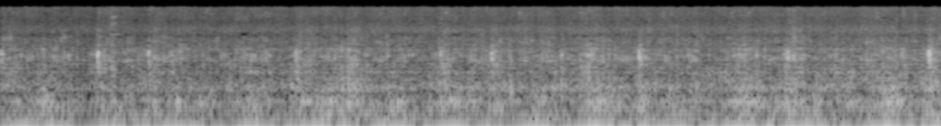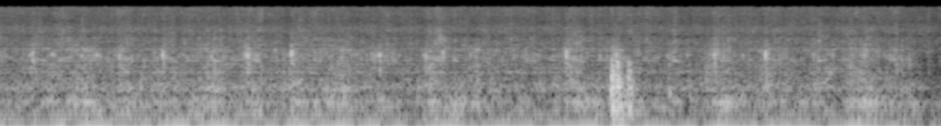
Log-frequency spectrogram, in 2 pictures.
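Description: Close-up eating sounds: wet chewing and small mouth clicks while tomatoes and grapes are eaten from a bowl, picked up close to a headset microphone, over a steady low rumble. There is one short louder mouth sound about ten seconds in.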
